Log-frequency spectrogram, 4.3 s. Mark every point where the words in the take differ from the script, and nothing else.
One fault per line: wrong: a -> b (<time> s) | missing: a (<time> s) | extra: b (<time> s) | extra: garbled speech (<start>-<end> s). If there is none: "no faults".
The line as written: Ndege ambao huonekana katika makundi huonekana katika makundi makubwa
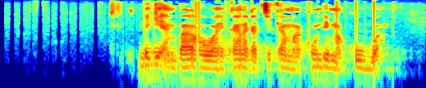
missing: huonekana katika makundi (3.3 s)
